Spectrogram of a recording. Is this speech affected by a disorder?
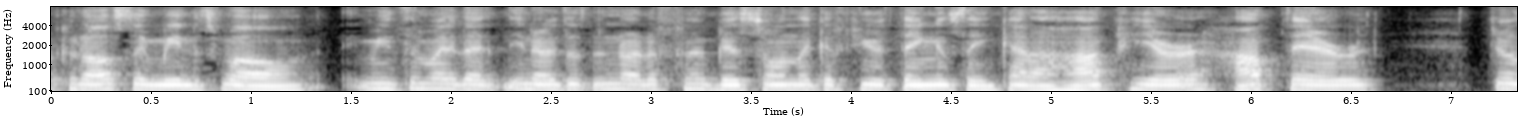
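Yes: cerebral palsy; speaks fast.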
